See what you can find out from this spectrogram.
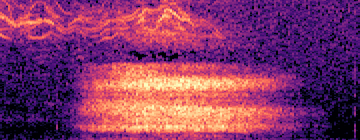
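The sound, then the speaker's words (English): A deep breath drawn in through the nose: a single soft, airy rush that swells smoothly, holds, then tapers away, quiet and heard alone. “you're going to take a deep breath in through your nose.”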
